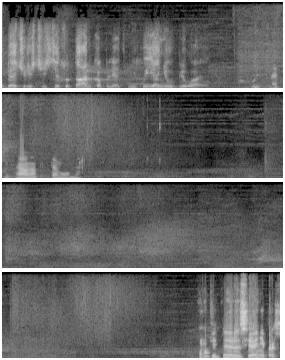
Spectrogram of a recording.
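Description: Spell effects whoosh and crackle in a battle.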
